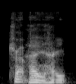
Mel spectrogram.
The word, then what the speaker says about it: Trempealeau: I cannot pronounce it. Just to the north of What's that? Trem- Trempealeau.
